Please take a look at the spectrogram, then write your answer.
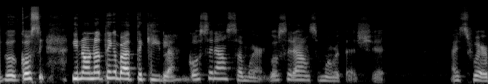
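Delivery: usual speaking voice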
